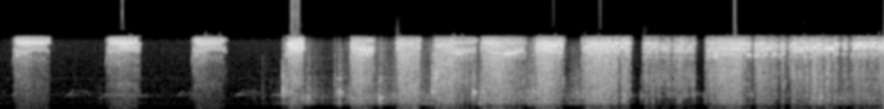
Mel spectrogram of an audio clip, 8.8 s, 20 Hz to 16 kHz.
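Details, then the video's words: Common starling nestlings in a nest box on day 23, being fed: three separate harsh, hissing bursts open, then the calls crowd into a near-continuous raspy, buzzy begging chorus of overlapping broadband screeches. "Szpaki w budce dzień 23 - karmienie piskląt"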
